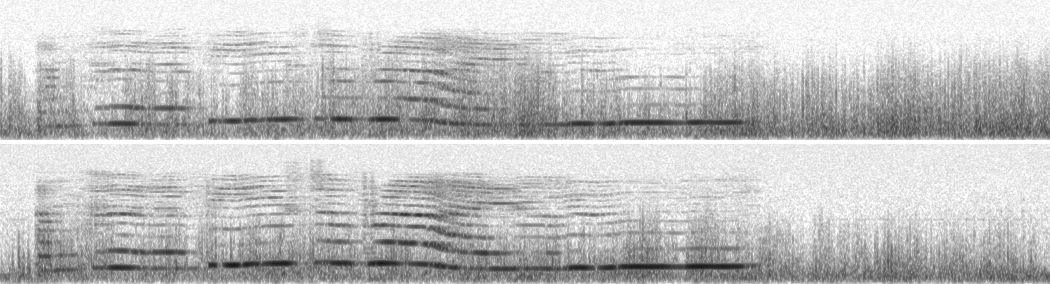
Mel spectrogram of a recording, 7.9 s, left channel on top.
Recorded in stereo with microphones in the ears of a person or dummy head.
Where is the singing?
60° right (ahead or behind), 5.5 m.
